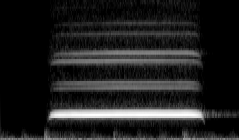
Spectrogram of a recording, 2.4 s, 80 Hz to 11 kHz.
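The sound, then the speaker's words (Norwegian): A single sharp whistle blast calling a lineup at 1 p.m., shrill and steady, held for about one and a half seconds before cutting off, standing loud and alone over a low background rumble. “Klokka 13 blåser det til oppstilling.”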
